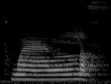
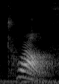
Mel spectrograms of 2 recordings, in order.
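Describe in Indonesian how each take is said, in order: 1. Kata ini terbagi menjadi dua suku kata. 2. Kata ini diucapkan sebagai satu suku kata. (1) "salahnya tuh biasanya karena dibaca twelve" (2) "Satu suku kata"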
